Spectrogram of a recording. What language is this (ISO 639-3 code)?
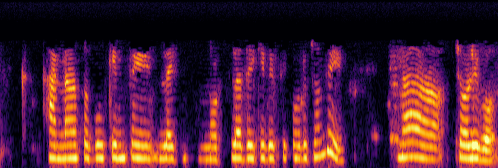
ori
